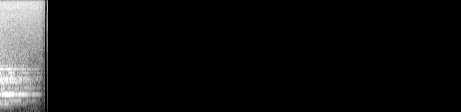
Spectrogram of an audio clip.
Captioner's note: silence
